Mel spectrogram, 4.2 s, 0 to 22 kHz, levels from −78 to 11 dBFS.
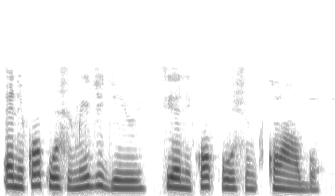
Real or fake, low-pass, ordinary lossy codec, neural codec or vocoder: real; 5.4 kHz; AAC, 24 kbps; none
